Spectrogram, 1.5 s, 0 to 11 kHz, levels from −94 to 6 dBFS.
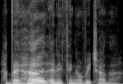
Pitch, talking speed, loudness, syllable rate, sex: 125 Hz, 270 wpm, -19 LUFS, 7.1 syllables/s, male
